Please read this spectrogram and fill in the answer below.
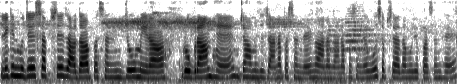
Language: Urdu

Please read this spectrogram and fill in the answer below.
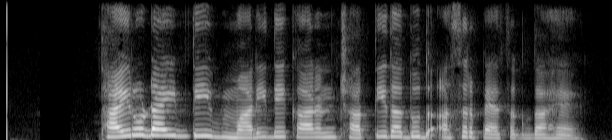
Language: Punjabi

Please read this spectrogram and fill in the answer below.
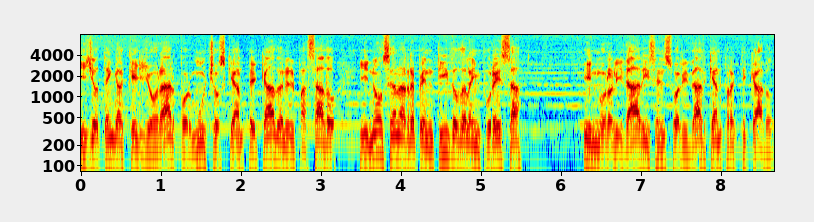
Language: Spanish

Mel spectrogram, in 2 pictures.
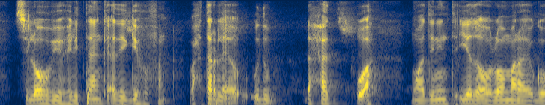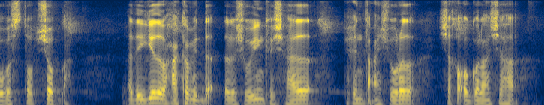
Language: Somali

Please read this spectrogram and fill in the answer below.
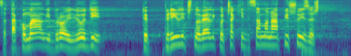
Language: Serbian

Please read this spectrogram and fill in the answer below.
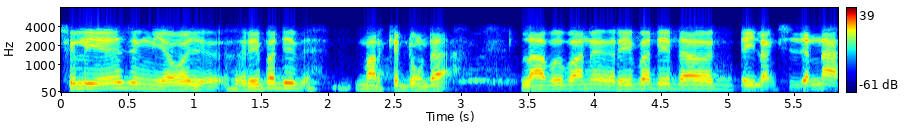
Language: Bodo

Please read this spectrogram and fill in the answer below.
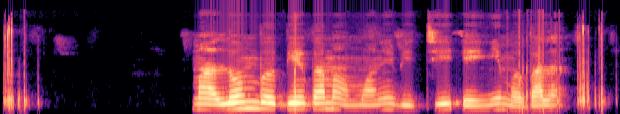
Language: Ewondo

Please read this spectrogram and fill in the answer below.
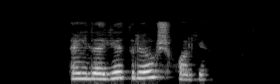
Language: Uzbek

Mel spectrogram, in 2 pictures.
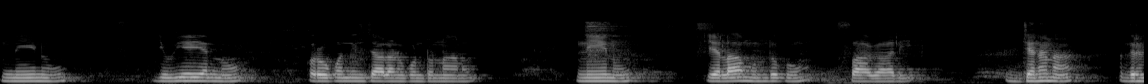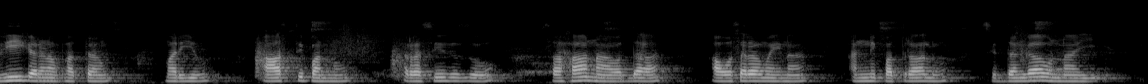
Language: Telugu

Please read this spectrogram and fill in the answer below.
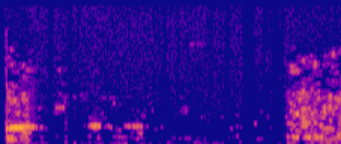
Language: Chinese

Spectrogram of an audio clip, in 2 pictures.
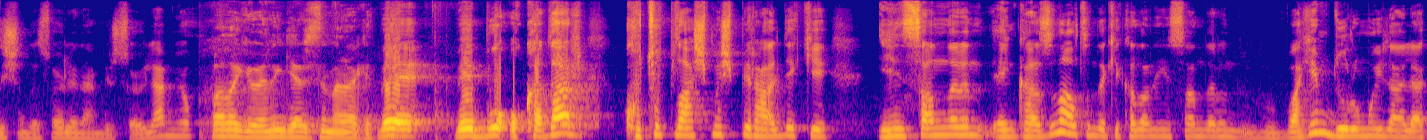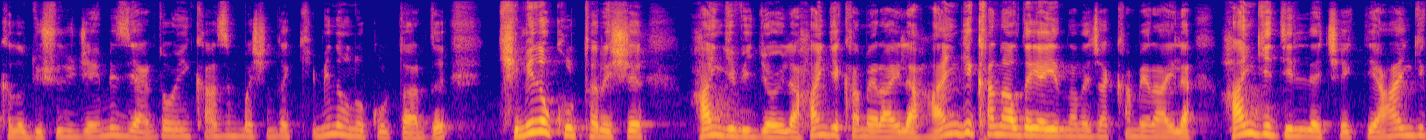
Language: Turkish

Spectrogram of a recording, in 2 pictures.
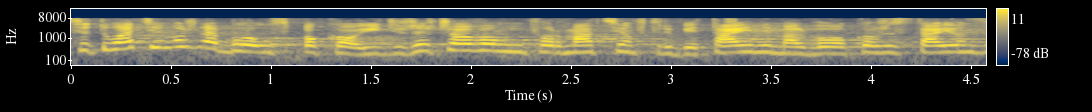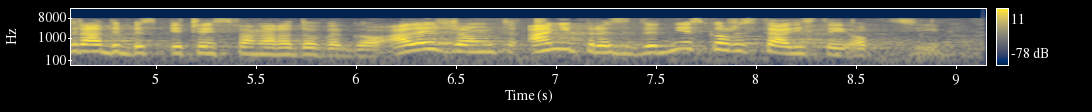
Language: Polish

